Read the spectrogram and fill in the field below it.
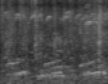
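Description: Pigeons coo in a bird market stall, low rolling calls repeating over a dense, busy background of other birds, close and moderately loud.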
